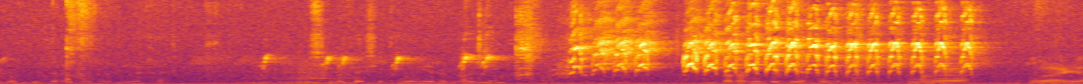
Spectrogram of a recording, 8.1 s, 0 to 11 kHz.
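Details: A red-capped robin-chat, recorded in 2011: scattered high chirps build into a fast run of bright, repeated notes, about three a second, with lower nasal calls and a steady hum underneath.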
